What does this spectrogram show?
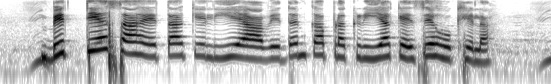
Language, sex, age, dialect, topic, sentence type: Bhojpuri, female, 18-24, Western, agriculture, question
